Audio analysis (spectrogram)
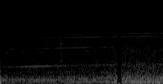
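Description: A helicopter engine in Ghost Recon Wildlands gives a loud, continuous turbine whine and roar that runs steadily throughout, with a brief dip near the end, and no talking.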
